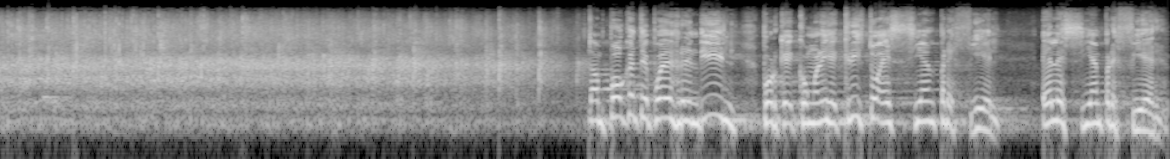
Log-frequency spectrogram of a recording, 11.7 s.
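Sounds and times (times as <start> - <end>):
audience applause: 0.0 - 6.0
speech: 6.0 - 11.6.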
